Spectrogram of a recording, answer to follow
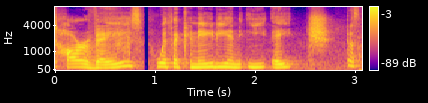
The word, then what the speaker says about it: Harvey's: i said watch this man i love harvey's actually it's pronounced har vase with a canadian eh that's not how you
